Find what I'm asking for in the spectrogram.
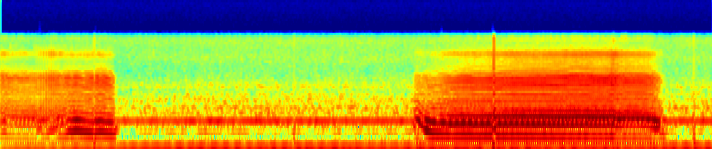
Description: my dog snores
